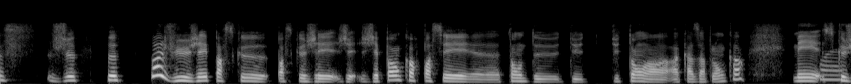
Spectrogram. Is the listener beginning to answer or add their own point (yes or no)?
no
